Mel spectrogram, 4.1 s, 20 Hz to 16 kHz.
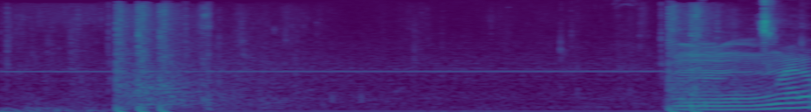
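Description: Gunfire from a low-recoil gun in Battlefield 5 on PS4, a short burst of rapid shots early on, then a quiet stretch before another loud burst of shots and whistling effects near the end.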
